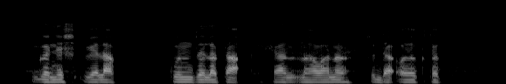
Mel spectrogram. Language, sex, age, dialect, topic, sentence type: Marathi, male, 18-24, Southern Konkan, agriculture, statement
